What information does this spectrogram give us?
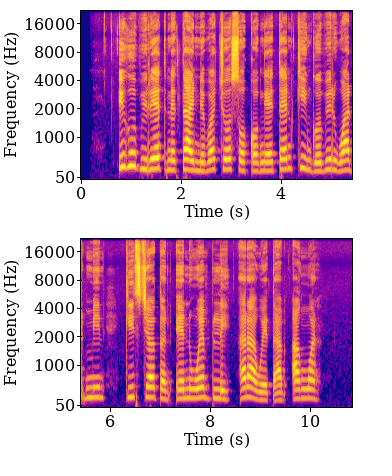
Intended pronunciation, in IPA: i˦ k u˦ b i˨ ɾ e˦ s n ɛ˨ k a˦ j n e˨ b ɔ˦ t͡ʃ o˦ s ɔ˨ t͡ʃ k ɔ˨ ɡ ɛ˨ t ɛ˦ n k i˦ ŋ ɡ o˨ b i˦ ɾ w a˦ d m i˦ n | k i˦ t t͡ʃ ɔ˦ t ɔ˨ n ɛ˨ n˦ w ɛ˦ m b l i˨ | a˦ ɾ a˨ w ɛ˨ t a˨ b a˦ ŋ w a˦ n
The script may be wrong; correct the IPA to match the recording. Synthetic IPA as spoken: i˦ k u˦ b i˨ ɾ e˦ t n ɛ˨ t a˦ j n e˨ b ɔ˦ t͡ʃ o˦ s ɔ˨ k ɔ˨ ŋ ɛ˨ t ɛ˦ n k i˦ ŋ ɡ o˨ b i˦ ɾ w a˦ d m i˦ n | k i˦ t t͡ʃ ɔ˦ t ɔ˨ n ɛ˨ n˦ w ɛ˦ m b l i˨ | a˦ ɾ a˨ w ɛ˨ t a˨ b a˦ ŋ w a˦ n

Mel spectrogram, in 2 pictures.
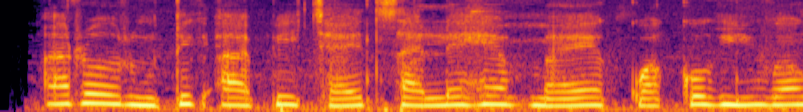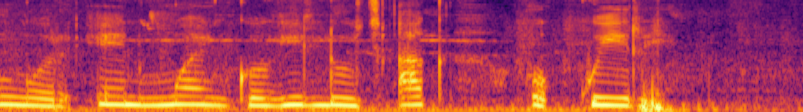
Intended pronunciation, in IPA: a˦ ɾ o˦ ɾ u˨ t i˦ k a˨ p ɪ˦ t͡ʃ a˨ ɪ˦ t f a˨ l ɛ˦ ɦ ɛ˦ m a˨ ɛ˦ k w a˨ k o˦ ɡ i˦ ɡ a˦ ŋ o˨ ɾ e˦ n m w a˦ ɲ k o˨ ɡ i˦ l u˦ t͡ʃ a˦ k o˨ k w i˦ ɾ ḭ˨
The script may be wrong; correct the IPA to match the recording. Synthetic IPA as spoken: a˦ ɾ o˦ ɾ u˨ t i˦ k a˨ p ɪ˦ t͡ʃ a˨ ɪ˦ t s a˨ l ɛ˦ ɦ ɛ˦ m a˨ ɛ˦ k w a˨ k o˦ ɡ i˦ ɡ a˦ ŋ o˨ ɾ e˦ n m w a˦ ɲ k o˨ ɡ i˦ l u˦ t͡ʃ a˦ k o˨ k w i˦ ɾ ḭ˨

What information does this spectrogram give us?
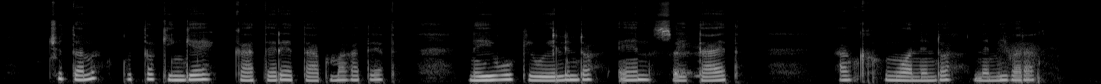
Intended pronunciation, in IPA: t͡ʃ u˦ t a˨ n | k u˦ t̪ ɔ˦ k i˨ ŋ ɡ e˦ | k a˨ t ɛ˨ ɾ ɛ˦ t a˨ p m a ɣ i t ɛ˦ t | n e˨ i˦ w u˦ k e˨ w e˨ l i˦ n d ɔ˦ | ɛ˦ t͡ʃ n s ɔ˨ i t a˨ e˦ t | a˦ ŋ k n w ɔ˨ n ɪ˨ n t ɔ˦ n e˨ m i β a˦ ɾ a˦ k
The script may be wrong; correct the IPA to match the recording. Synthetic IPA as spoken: t͡ʃ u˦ t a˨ n | k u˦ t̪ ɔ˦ k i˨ ŋ ɡ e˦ | k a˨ t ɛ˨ ɾ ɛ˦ t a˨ p m a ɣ a t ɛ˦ t | n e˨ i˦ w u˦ k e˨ w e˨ l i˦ n d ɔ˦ | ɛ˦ n s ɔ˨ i t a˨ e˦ t | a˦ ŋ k ŋ w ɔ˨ n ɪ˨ n d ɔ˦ n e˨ m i β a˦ ɾ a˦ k

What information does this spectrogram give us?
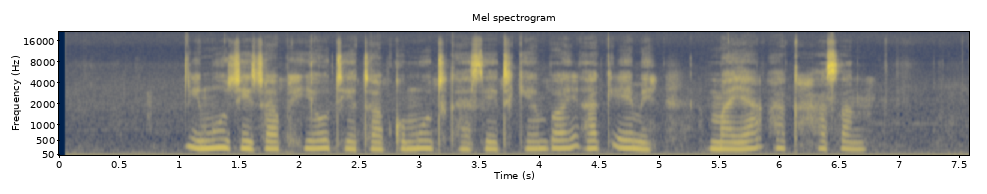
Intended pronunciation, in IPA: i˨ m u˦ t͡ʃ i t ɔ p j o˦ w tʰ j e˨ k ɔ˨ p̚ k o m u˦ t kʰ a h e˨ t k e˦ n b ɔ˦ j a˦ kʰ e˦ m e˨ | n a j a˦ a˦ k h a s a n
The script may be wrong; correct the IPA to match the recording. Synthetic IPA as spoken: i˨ m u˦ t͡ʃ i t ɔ p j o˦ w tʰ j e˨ t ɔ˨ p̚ k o m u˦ t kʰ a s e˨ t k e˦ m b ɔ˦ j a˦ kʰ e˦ m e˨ | m a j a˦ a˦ k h a s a n

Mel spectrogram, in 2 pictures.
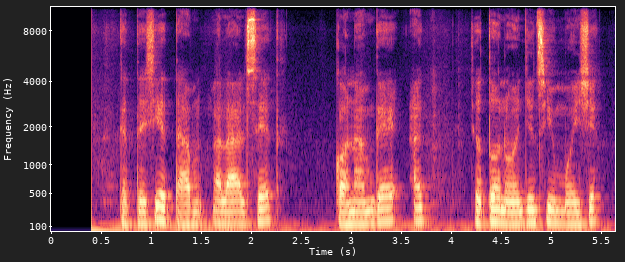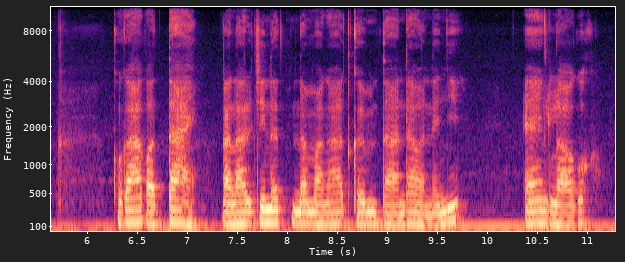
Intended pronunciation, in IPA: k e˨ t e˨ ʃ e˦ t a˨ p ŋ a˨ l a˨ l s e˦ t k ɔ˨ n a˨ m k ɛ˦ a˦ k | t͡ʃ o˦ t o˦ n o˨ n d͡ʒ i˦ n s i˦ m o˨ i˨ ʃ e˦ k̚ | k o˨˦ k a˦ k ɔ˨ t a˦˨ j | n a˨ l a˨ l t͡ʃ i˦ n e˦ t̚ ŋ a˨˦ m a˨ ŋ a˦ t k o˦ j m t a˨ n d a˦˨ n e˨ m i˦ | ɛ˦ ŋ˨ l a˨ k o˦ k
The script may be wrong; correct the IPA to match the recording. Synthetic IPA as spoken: k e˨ t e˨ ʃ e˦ t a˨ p ŋ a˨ l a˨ l s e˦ t k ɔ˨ n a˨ m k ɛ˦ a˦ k | t͡ʃ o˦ t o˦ n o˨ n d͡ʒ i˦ n s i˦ m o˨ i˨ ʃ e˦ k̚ | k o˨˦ k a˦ k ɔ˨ t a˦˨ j | ŋ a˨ l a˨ l t͡ʃ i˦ n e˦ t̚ n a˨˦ m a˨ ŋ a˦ t k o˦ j m t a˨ n d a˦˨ n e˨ ɲ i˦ | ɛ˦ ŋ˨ l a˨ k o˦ k

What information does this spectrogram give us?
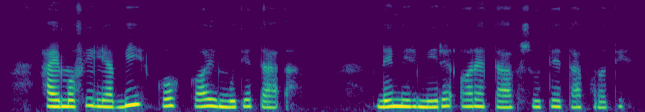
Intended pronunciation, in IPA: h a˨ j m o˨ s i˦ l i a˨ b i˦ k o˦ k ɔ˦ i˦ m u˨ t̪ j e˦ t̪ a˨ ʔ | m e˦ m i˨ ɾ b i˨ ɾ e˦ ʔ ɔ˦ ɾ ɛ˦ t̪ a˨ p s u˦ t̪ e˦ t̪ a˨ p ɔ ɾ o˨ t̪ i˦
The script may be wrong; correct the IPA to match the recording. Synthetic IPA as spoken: h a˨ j m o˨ f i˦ l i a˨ b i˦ k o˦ k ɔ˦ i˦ m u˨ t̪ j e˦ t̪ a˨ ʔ | n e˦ m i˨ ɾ m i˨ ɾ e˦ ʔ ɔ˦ ɾ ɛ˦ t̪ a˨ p s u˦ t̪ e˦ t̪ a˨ p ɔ ɾ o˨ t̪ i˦

